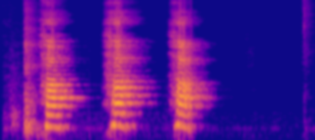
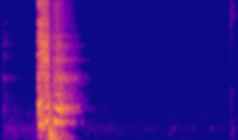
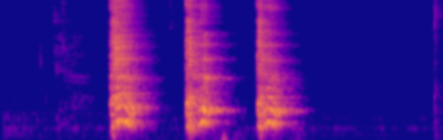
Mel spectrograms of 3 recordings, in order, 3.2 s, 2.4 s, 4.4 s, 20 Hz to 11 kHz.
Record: {"exhalation_length": "3.2 s", "exhalation_amplitude": 30289, "exhalation_signal_mean_std_ratio": 0.4, "cough_length": "2.4 s", "cough_amplitude": 32604, "cough_signal_mean_std_ratio": 0.28, "three_cough_length": "4.4 s", "three_cough_amplitude": 26115, "three_cough_signal_mean_std_ratio": 0.37, "survey_phase": "beta (2021-08-13 to 2022-03-07)", "age": "45-64", "gender": "Female", "wearing_mask": "No", "symptom_change_to_sense_of_smell_or_taste": true, "smoker_status": "Never smoked", "respiratory_condition_asthma": false, "respiratory_condition_other": false, "recruitment_source": "REACT", "submission_delay": "12 days", "covid_test_result": "Negative", "covid_test_method": "RT-qPCR"}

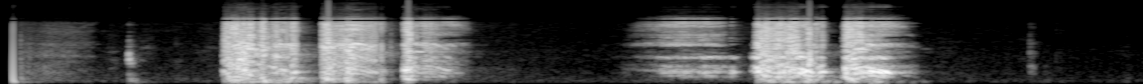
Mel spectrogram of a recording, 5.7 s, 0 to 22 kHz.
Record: {"cough_length": "5.7 s", "cough_amplitude": 32768, "cough_signal_mean_std_ratio": 0.42, "survey_phase": "alpha (2021-03-01 to 2021-08-12)", "age": "18-44", "gender": "Male", "wearing_mask": "No", "symptom_none": true, "smoker_status": "Never smoked", "respiratory_condition_asthma": false, "respiratory_condition_other": false, "recruitment_source": "REACT", "submission_delay": "2 days", "covid_test_result": "Negative", "covid_test_method": "RT-qPCR"}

